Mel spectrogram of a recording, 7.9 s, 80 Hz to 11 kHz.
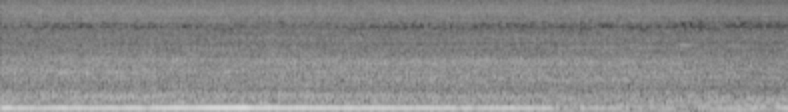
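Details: Volvo C70 T5 petrol engine at cold start idle: light, fast ticking under its steady hum.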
